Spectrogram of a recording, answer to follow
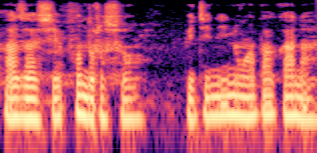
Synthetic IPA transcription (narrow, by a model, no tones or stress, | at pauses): azasepõnd̪ɾoso | pitininiŋʷapakana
